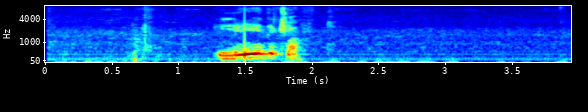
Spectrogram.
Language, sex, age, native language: Icelandic, male, 30-39, Icelandic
